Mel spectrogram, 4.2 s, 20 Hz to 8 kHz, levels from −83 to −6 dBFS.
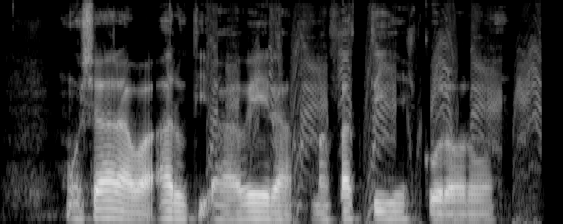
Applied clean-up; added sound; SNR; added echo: neural mask model Resemble Enhance denoiser.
